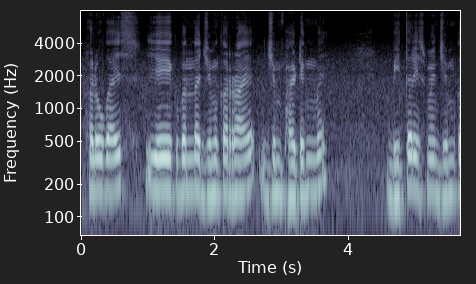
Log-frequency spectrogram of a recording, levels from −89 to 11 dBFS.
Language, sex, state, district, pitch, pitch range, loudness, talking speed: Hindi, male, Uttar Pradesh, Etah, 170 Hz, 155-175 Hz, -14 LUFS, 180 wpm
